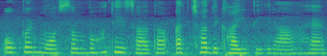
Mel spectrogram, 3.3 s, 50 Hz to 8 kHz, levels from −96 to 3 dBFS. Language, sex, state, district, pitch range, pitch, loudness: Hindi, male, Punjab, Fazilka, 205-245 Hz, 220 Hz, -18 LUFS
